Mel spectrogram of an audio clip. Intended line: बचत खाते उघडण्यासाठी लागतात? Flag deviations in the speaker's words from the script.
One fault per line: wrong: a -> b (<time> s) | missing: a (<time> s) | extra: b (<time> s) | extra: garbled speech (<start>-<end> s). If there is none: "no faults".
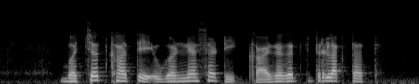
extra: काय कागदपत्रे (2.5 s)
